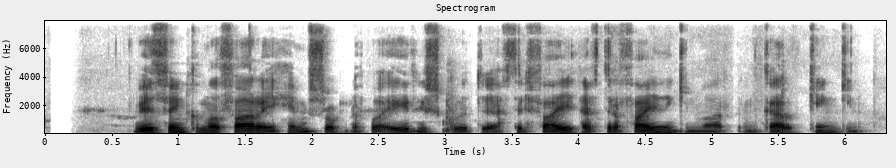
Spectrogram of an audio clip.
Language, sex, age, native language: Icelandic, male, 40-49, Icelandic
